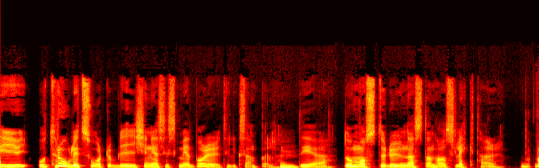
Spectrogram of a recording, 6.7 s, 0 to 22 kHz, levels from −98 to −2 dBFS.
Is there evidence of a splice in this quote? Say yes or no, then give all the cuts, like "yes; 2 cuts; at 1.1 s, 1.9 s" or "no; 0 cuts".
yes; 1 cut; at 4.2 s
